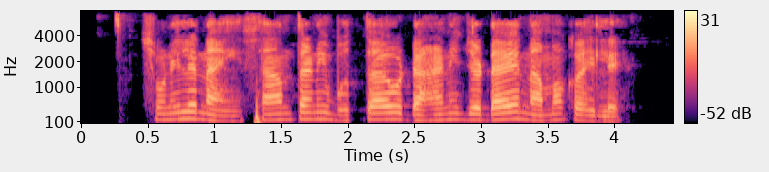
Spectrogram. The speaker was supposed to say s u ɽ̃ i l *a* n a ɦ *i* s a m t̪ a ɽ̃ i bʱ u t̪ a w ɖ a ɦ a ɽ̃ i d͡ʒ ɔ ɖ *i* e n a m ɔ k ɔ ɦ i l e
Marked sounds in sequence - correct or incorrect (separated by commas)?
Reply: incorrect, incorrect, incorrect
